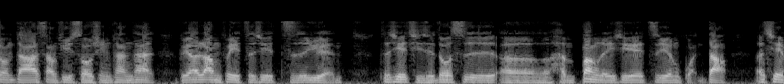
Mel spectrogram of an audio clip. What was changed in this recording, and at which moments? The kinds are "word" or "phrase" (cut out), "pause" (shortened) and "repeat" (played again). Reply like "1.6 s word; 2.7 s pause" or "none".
1.8 s word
